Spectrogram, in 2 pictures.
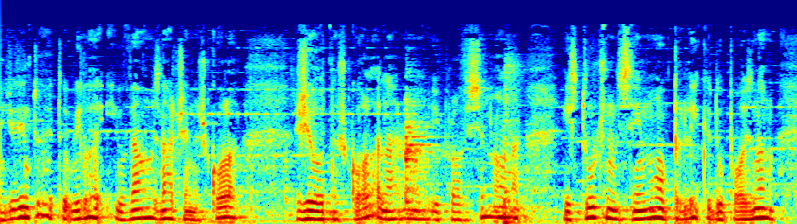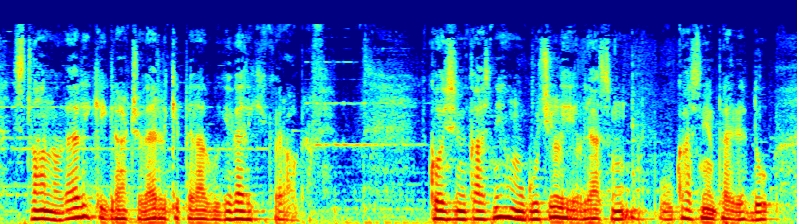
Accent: Novi Sad, Vojvodina, Serbia; born there; ja sam rođen u Novom Sadu, rođen sam u Vojvodini, svi su moji ovde

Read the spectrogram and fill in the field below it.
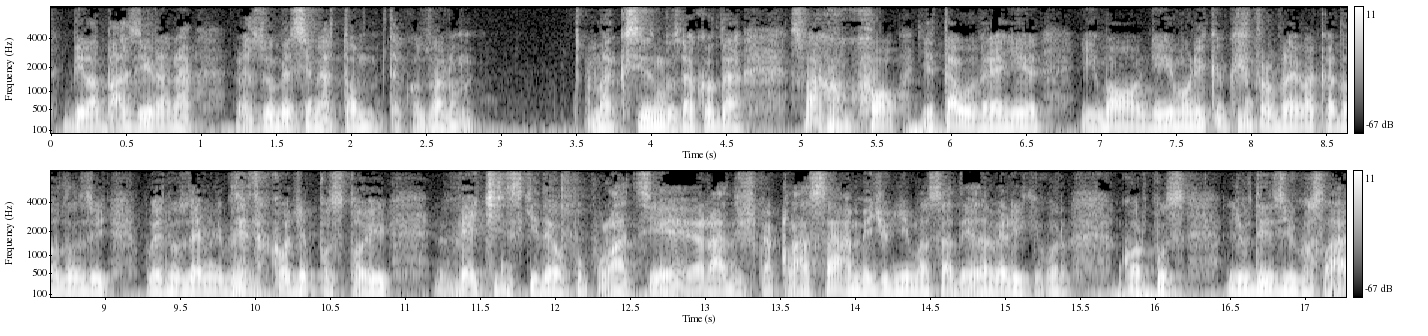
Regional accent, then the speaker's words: Zemun, Belgrade, Serbia; ja sam u detinjstvu bio do 15. godine u Zemunu.

